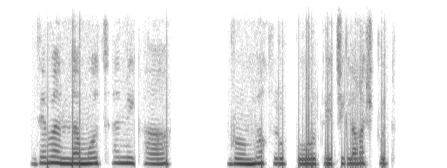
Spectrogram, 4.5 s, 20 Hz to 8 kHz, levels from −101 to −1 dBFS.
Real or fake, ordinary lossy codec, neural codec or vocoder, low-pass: fake; Opus, 24 kbps; vocoder, 44.1 kHz, 128 mel bands every 512 samples, BigVGAN v2; 7.2 kHz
